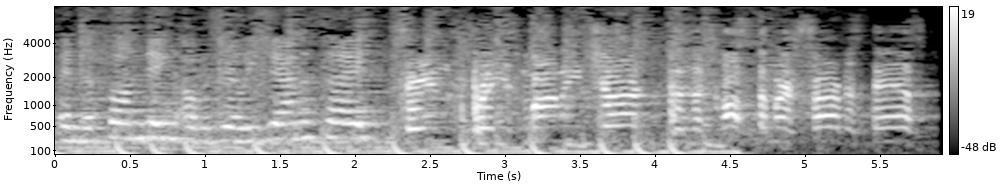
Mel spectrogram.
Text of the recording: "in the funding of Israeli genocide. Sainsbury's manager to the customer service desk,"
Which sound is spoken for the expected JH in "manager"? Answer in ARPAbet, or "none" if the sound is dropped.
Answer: CH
